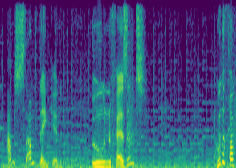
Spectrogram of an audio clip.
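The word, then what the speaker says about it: Unfezant: and un feasant okay I know un feasant that's definitely un feasant it's like unpleasant that's the joke that's the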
